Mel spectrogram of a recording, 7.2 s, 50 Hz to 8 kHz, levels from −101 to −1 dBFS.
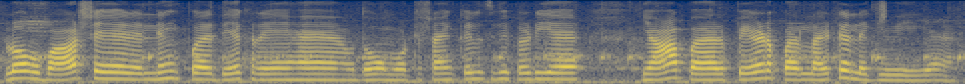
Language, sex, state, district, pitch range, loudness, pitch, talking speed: Hindi, female, Rajasthan, Bikaner, 200-235 Hz, -17 LUFS, 210 Hz, 165 wpm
